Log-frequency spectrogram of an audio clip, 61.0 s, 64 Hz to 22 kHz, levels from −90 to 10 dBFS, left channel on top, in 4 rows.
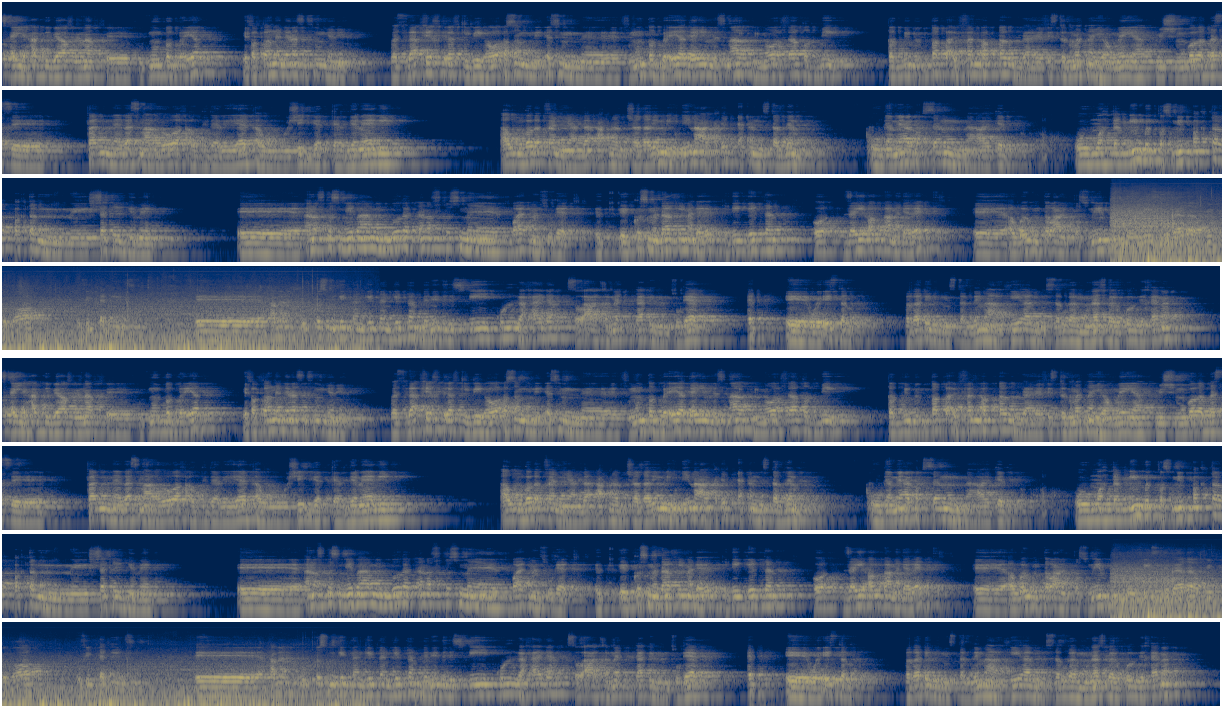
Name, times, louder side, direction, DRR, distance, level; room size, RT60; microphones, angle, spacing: voice 1, 0.0-2.5 3.0-4.3 4.9-10.4 11.1-15.8 16.3-20.1 21.5-25.2 26.0-27.8 28.7-30.6 30.8-32.4 33.4-37.6 37.9-40.2 40.6-42.0 42.6-46.1 46.7-47.4 48.1-54.5 55.1-55.2 55.5-56.4 57.0-60.3, right 1 dB, 10° right, 1 dB, 5.1 m, -26 dB
Bird, 44.3-50.5, left 1 dB, 70° left, 1.8 m, -28 dB
29.5 x 24.0 x 7.8 m, 0.97 s
head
